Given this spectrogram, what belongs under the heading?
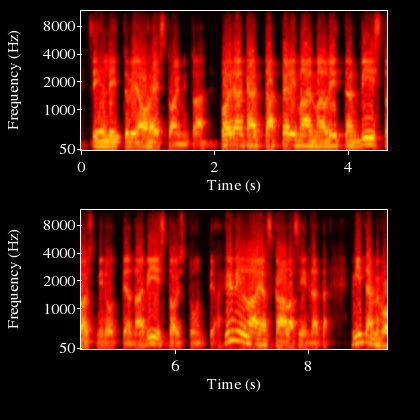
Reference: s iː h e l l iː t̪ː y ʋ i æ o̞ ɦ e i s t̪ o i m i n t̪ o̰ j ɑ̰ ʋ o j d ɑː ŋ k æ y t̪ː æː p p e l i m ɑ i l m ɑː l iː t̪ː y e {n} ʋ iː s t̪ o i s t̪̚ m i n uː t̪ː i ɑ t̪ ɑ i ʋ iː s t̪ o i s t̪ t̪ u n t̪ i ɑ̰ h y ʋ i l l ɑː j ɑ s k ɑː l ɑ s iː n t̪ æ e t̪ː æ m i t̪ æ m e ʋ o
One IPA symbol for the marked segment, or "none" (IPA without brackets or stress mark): n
